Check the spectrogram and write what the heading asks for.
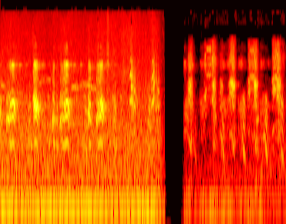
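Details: Chukar partridge males fighting and displaying to females during the breeding season on Bamo mountain; rapid, uneven clucking notes, a short silent gap, then a fast burst of chuckles.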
